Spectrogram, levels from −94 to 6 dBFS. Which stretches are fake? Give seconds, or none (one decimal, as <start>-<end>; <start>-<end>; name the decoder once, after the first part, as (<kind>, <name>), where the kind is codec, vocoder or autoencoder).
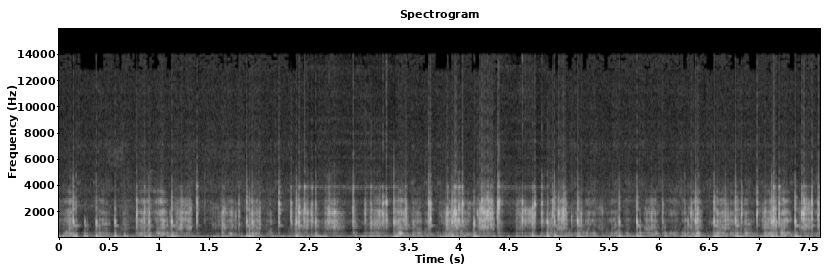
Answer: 2.5-3.4 (codec, DAC); 4.4-4.9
